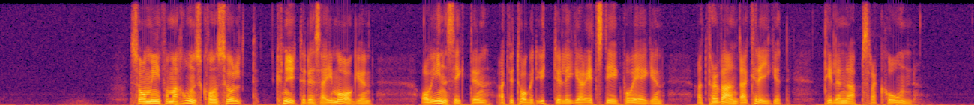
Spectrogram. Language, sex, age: Swedish, male, 55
